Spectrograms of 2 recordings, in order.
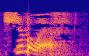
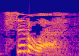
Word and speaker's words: Shibboleth: Then said they unto him, say now, Shibboleth. And he said, Sibboleth. For he could not frame to pronounce it right.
